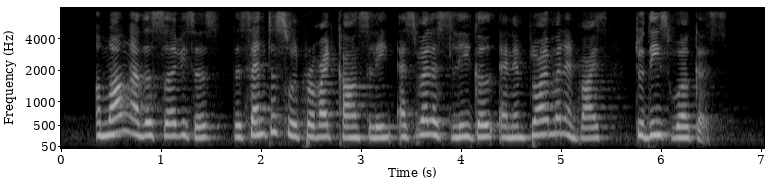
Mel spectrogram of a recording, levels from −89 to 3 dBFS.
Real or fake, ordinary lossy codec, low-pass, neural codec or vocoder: real; AAC, 32 kbps; 7.2 kHz; none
